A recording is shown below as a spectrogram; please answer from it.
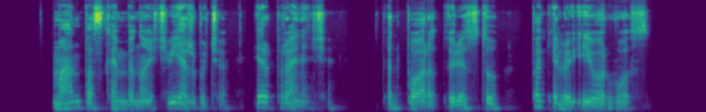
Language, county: Lithuanian, Telšiai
